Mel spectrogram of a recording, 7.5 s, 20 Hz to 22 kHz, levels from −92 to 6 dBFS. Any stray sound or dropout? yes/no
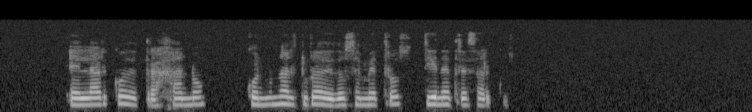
no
